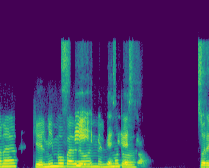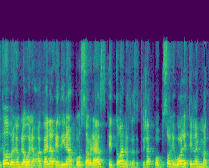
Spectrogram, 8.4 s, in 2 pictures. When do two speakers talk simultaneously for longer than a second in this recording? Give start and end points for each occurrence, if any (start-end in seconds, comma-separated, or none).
1.2-2.7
